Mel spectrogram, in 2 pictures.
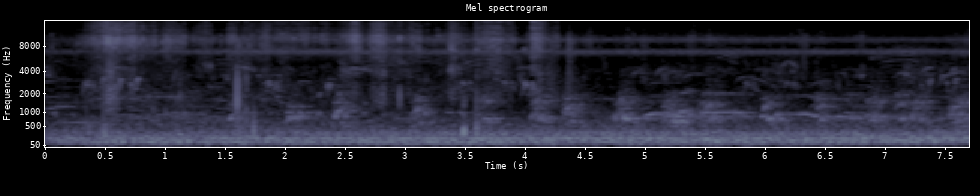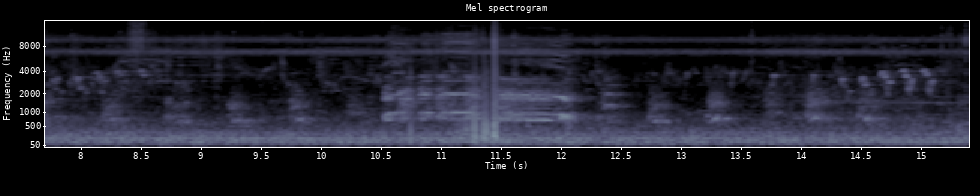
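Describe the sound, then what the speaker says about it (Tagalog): A rooster crows several times at a distance over a quiet morning background, with other fowl calling faintly between the crows. "Ayan mga tilaok ng manok."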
